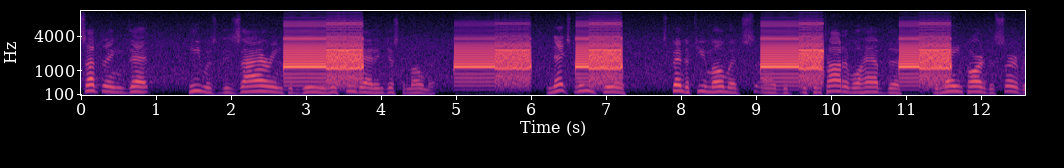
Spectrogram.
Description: Packet radio (AX.25, as in APRS), 1200 baud, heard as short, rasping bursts.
